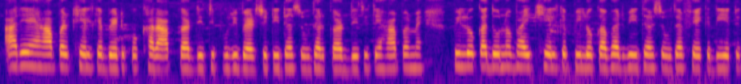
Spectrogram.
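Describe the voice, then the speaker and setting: Young homemaker voice-over, woman, flat homely chatter, mellow tone, dull lo-fi recording. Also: mid-range voice, dry recording. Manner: plain, homely, rambling chatter. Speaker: vlogger, homemaker. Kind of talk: casual voice-over narration.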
